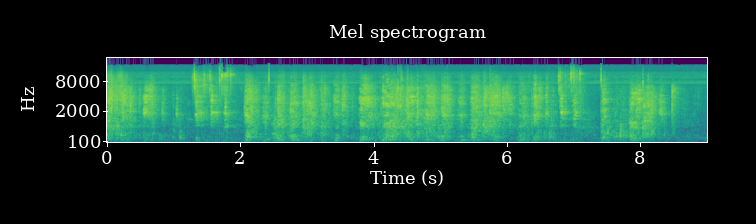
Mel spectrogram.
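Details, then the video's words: Zoey the West Highland White Terrier at play: dense, scratchy huffs and rough growl-like bursts packed closely together, loud and broadband, easing off toward the end. "Westie Fun Time"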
